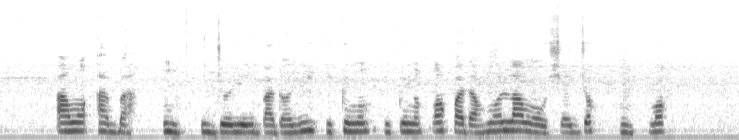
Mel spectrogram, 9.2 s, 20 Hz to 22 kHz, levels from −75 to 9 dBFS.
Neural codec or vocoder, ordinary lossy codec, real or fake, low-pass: none; none; real; 19.8 kHz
